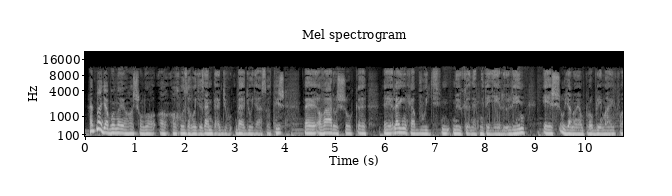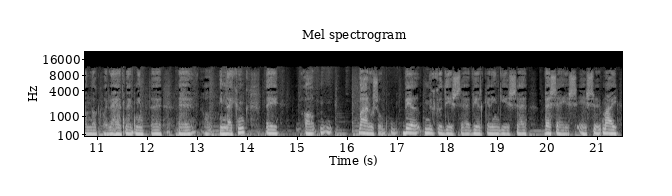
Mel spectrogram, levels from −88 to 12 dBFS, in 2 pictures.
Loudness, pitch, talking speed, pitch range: -19 LUFS, 135 Hz, 110 wpm, 130-145 Hz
